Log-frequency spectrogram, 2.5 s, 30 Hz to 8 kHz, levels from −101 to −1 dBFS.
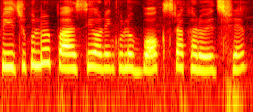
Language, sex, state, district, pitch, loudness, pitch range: Bengali, female, West Bengal, Alipurduar, 275 Hz, -18 LUFS, 260-290 Hz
